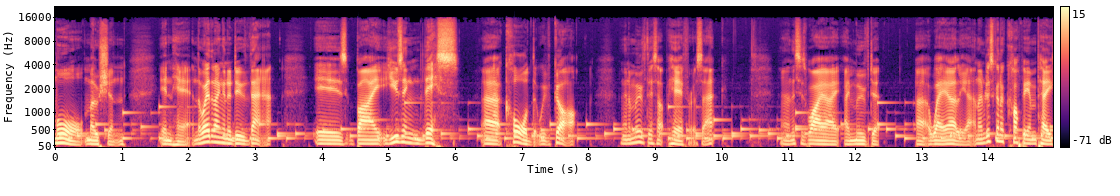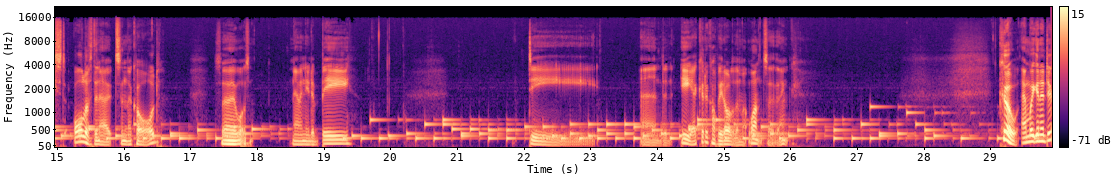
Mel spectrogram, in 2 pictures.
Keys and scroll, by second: 13.4 super+c, 14.3 super+v, 18.5 super+c, 19.3 super+v, 20.2 super+z, 22.0 super+c, 23.2 super+v, 25.7 super+z, 27.8 super+c, 29.1 super+v.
